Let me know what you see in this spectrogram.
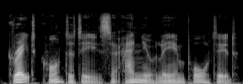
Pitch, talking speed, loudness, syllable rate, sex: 85 Hz, 125 wpm, -22 LUFS, 5.4 syllables/s, male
